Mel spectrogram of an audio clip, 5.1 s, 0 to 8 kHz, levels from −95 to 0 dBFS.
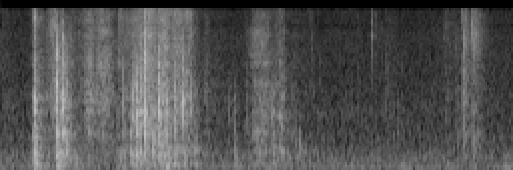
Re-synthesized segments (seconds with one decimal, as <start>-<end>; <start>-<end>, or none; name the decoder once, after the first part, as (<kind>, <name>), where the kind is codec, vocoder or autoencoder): none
